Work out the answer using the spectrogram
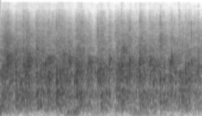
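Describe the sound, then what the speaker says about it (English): Audience applause closing an entrepreneurship health talk: dense, steady clapping from a crowd, loud and sustained for about three seconds with no voices over it. "Big applause for Tuto."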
